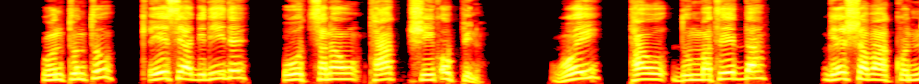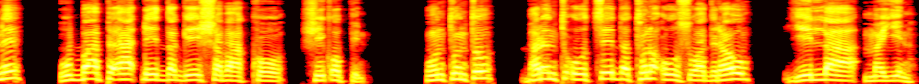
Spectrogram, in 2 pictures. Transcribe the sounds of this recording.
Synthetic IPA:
ʔʊnt̪ːʊnt̪ːʊ | kʼe̞ːsɪjaːɡɪd̪iːd̪ɛ | o̞ːt͡sːɐnɐwt̪aːʃiːkʼɔpːɪnɔ̥ | wɔj | t̪ɐwd̪ʊmːɐt̪e̞ːd̪ːɐ | ɡe̞ːʃːɐβaːkːɔnːɛ | ʊbːaːpːɛaːɗːe̞ːd̪ːɐɡe̞ːʃːɐbaːkːɔ | ʃiːkʼɔpːɪnɔ | ʔʊnt̪ːʊnt̪ːʊ | bɐɾɛnt̪ːʊoːt͡sːe̞ːd̪ːɐt̪ʊnɐʔo̞ːsʊwaːd̪ɪɾɐw | jeːlːaːmɐjːɪnɐ

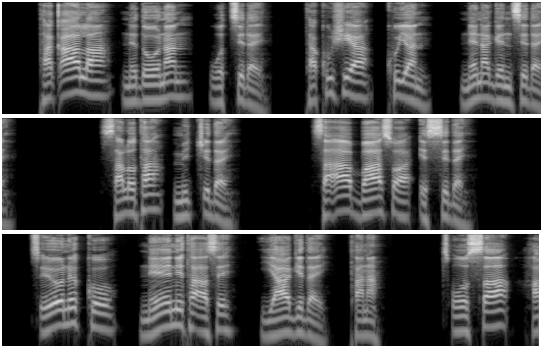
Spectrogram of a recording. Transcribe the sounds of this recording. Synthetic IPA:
t̪ɐkʼaːlaːnɛd̪o̞ːnɐnwɔt͡sːɪd̪ɐ̰j | t̪ɐkʊʃɪjaːkʰʊjɐnː | ɛnɐɡɛnt͡sːɪd̪ɐ̰j | sɐlɔt̪ɐmɪt͡ʃʼːɪd̪ɐj | sɐʔaːbaːsʊaːɛsːɪd̪ɐj | t͡sʼɪjonɛkːɔ | ne̞ːnɪt̪ɐɐsɛ | jaːɡɪd̪ɐjt̪ʰɐnɐ | t͡sʼo̞ːsːaː | hɐ

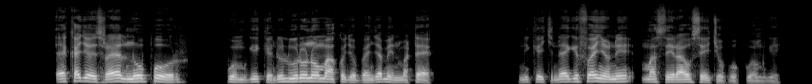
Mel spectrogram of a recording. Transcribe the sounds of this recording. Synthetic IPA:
ɛkad͡ʒɔɪsɾaɛlnopor | kwomɡɪkendolwoɾonomakɔd͡ʒɔbɛɲd͡ʒamɪnmatɛk̚ | niket͡ʃnɛɡɪfwɛɲɔnɪmasɪɾaoset͡ʃopokwomɡɪ

